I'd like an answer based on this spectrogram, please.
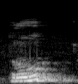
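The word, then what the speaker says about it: prove: इसको पढ़ेंगे सम, शम, एबा, अबाउट, प्रूव, टोन।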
